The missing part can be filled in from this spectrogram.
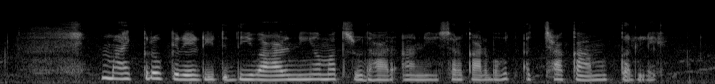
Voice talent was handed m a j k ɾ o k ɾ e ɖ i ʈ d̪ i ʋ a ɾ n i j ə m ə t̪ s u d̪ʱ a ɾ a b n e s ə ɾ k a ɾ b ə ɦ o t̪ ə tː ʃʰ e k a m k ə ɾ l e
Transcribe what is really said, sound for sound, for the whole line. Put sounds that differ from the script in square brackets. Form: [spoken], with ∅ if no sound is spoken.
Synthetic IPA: m a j k ɾ o k ɾ e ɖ i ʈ d̪ i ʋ a ɾ n i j ə m ə t̪ s u d̪ʱ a ɾ a [∅] n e s ə ɾ k a ɾ b ə ɦ [u] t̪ ə tː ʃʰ [a] k a m k ə ɾ l e

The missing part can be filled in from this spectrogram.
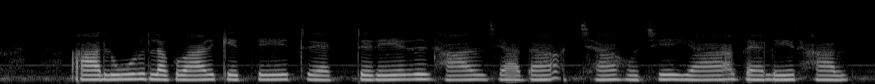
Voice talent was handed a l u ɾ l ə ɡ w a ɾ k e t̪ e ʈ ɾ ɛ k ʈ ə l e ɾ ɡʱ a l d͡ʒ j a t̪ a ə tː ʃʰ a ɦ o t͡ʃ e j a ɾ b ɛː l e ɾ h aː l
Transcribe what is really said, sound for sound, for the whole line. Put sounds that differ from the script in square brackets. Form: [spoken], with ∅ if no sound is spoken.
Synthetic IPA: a l u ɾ l ə ɡ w a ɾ k e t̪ e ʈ ɾ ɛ k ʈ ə [ɾ] e ɾ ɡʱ a l d͡ʒ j a [d̪] a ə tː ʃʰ a ɦ o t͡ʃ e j a [∅] b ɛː l e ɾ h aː l

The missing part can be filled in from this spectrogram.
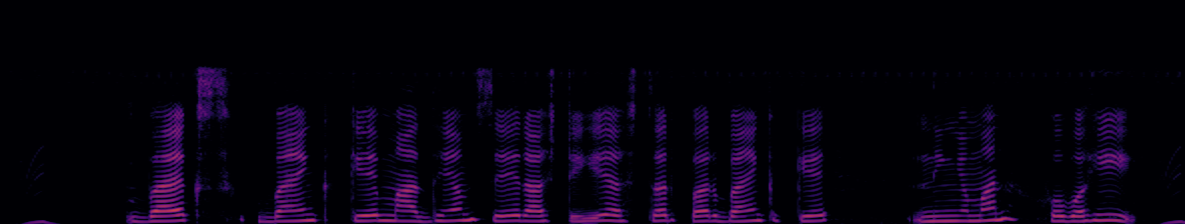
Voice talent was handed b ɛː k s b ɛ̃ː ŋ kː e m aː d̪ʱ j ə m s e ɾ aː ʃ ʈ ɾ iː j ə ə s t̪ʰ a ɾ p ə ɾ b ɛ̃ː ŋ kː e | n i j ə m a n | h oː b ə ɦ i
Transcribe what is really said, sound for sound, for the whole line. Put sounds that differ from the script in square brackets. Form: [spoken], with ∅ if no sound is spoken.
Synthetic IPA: b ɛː k s b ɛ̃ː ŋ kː e m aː d̪ʱ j ə m s e ɾ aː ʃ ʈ ɾ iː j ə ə s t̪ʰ [ə] ɾ p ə ɾ b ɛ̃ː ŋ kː e | n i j ə m [ə] n | h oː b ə ɦ i

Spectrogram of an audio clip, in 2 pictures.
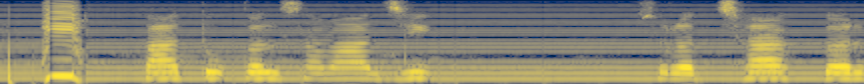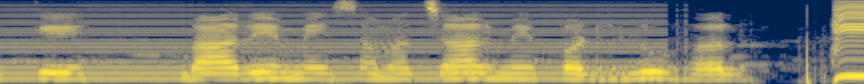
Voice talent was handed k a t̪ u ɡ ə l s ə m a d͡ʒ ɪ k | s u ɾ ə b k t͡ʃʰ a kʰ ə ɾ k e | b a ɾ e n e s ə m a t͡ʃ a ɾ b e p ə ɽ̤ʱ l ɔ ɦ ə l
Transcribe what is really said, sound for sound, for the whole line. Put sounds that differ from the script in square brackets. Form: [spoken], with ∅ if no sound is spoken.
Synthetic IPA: k a t̪ u [k] ə l s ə m a d͡ʒ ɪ k | s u ɾ ə [∅] k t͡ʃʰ a [k] ə ɾ k e | b a ɾ e [m] e s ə m a t͡ʃ a ɾ [m] e p ə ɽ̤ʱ l [u] ɦ ə l

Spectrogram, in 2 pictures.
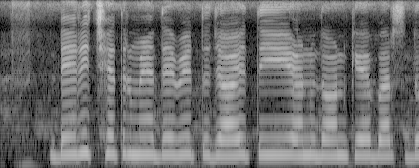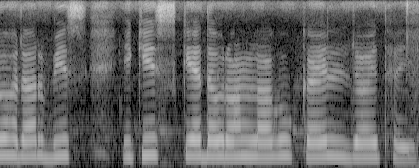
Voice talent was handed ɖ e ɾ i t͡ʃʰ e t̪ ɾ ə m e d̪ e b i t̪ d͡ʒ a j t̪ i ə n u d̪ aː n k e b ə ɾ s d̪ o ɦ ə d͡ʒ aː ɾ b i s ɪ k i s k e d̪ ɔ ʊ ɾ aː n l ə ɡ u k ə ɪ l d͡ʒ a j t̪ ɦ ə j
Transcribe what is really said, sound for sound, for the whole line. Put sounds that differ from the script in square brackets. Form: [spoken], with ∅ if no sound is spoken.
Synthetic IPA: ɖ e ɾ i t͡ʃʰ e t̪ ɾ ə m e d̪ e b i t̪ d͡ʒ a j t̪ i ə n u d̪ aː n k e b ə ɾ s d̪ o ɦ ə d͡ʒ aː ɾ b i s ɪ k i s k e d̪ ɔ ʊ ɾ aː n l [a] ɡ u k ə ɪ l d͡ʒ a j t̪ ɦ ə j

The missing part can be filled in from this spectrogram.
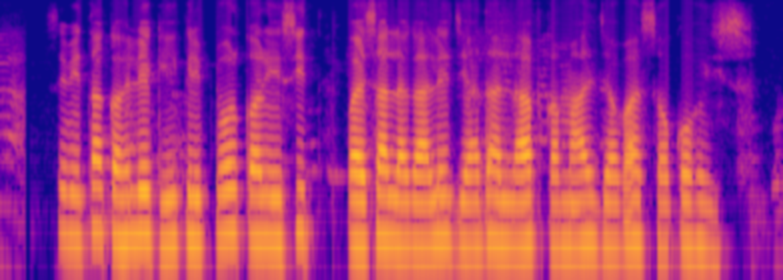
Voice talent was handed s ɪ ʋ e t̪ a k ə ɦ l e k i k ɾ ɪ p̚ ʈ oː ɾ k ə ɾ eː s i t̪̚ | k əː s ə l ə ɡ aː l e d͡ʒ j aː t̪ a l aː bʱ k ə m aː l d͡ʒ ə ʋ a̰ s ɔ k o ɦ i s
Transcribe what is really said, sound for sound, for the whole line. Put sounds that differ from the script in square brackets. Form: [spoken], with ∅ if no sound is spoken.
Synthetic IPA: s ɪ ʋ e t̪ a k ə ɦ l e k i k ɾ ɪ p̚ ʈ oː ɾ k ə ɾ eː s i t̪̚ | [p] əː s [a] l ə ɡ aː l e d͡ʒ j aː [d̪] a l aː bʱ k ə m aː l d͡ʒ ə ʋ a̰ s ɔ k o ɦ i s

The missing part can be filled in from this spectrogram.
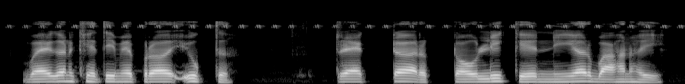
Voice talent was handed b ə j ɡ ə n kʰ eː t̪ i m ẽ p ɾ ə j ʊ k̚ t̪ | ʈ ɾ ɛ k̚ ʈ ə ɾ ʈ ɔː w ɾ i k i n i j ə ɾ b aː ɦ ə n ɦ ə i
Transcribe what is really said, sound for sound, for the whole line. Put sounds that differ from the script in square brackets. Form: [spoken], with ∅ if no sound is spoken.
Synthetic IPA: b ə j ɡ ə n kʰ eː t̪ i m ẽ p ɾ ə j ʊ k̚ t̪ | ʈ ɾ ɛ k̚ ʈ ə ɾ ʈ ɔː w [l] i k [e] n i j ə ɾ b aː ɦ ə n ɦ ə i

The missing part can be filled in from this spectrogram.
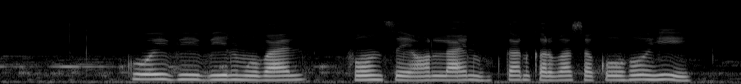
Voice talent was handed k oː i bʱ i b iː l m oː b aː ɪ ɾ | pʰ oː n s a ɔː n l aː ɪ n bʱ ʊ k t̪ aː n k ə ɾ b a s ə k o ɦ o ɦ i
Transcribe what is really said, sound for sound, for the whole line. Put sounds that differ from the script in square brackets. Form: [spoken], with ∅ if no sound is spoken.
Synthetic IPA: k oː i bʱ i b iː l m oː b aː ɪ [l] | pʰ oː n s [e] ɔː n l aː ɪ n bʱ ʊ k t̪ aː n k ə ɾ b a s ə k o ɦ o ɦ i

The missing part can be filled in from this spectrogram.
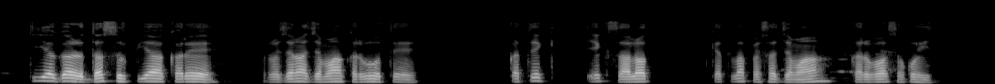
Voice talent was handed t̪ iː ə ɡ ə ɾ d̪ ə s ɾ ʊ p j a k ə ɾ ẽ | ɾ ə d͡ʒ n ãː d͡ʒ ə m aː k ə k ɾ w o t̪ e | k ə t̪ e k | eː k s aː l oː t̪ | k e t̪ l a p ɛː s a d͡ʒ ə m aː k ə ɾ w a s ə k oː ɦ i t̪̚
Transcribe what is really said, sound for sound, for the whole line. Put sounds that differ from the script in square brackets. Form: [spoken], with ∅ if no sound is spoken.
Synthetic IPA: t̪ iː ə ɡ ə ɾ d̪ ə s ɾ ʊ p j a k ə ɾ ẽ | ɾ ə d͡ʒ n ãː d͡ʒ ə m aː k ə [∅] ɾ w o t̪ e | k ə t̪ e k | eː k s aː l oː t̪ | k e t̪ l a p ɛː s a d͡ʒ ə m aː k ə ɾ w a s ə k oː ɦ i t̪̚

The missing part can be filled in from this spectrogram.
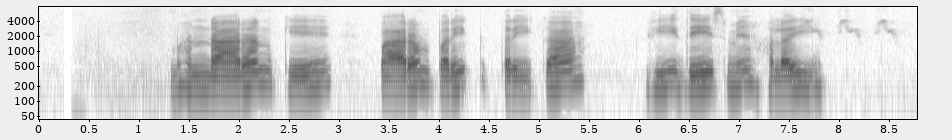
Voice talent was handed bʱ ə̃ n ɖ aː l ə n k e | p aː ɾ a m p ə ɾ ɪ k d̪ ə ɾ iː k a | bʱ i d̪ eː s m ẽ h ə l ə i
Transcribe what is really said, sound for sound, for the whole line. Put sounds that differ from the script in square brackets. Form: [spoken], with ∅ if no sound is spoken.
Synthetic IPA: bʱ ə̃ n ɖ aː [ɾ] ə n k e | p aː ɾ [ə] m p ə ɾ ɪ k [t̪] ə ɾ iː k a | bʱ i d̪ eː s m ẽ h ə l ə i

